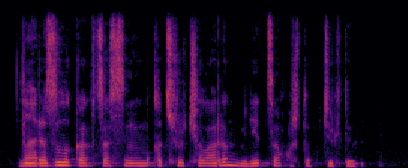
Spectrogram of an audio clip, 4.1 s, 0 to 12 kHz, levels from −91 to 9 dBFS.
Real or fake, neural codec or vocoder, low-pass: fake; codec, 24 kHz, 3 kbps, HILCodec; 10.8 kHz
